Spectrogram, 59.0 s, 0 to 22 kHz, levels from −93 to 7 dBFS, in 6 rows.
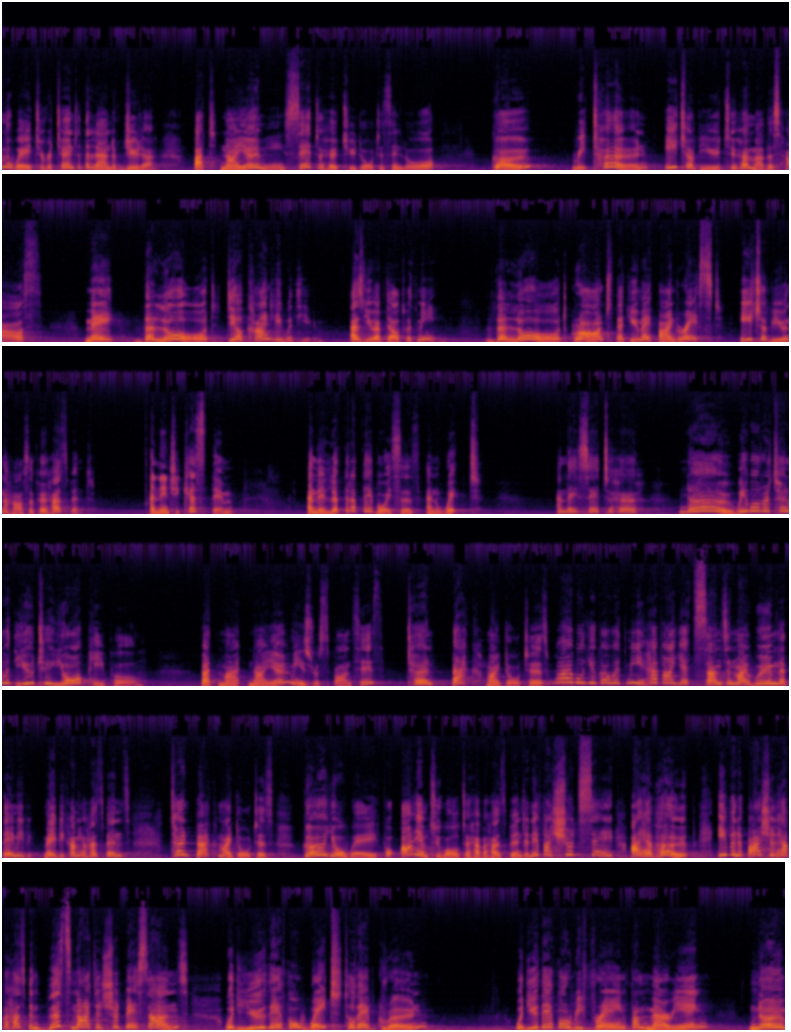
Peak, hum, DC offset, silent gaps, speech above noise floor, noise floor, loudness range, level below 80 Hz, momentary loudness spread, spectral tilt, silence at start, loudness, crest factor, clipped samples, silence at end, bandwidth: -8 dBFS; none; under 0.1%; none; 35 dB; -64 dBFS; 6 LU; -64 dBFS; 11 LU; -3.5 dB/octave; 0 s; -29 LUFS; 22 dB; under 0.1%; 0 s; 19 kHz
